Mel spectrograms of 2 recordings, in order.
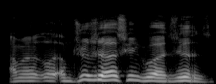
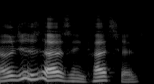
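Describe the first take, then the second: First: Slower, louder put-on voice, drawing out the line; leaning into a sly innocent tone; Candace Owens impression. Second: Put-on voice with a faux-innocent lilt; Candace Owens impression. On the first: Mocking Candace Owens for his viewers, a slow loud put-on. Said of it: "my best Candace Owens impression". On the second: Doing Candace Owens for his audience, faux-innocent put-on voice. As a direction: play it as a sly just-curious question. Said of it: "I'm gonna do my best Candace Owens impression".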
